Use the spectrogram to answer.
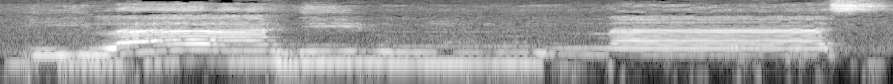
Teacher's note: I, ilah, lanya panjang 2. Hin, ditahan lagi 2 harokat atau 2 ketukan karena di depannya ada nun tasydid atau bacaan gunnah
